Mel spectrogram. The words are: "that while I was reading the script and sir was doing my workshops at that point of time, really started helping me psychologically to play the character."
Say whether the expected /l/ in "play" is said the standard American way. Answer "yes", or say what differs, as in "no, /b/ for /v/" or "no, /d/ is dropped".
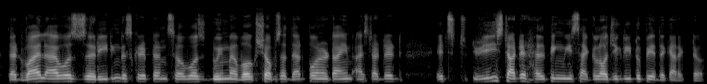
no, /l/ is dropped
